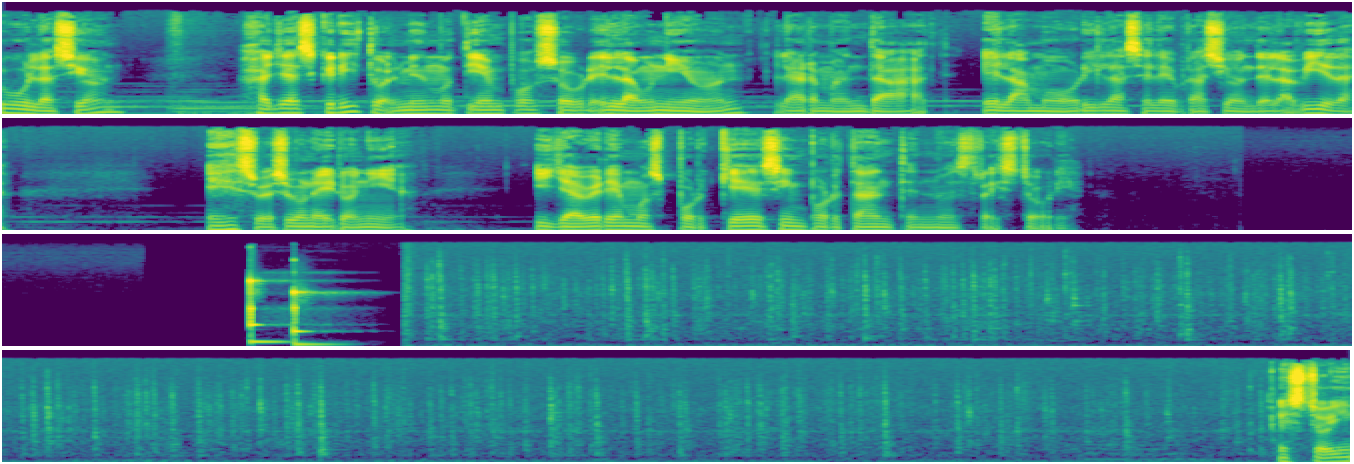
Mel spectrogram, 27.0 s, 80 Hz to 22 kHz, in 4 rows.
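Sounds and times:
speech: 0.0s - 6.9s, 7.8s - 12.2s, 26.7s - 26.9s
steady summer afternoon rain pattering on a surface: 15.5s - 26.9s.

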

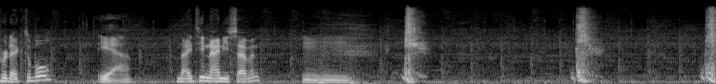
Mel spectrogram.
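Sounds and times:
speech: 0.0s - 4.2s
human sneezing: 3.0s - 4.5s, 5.7s - 6.2s, 7.0s - 7.1s.

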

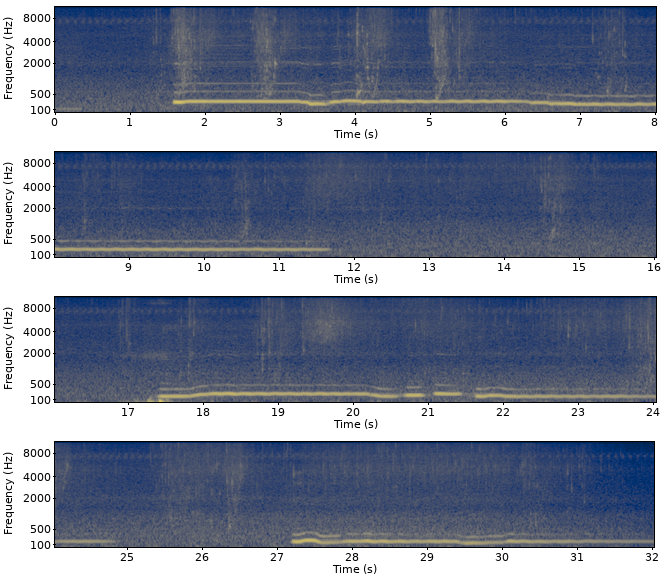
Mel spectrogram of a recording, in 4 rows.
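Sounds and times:
water lapping on a sandy beach shore in Uluwatu: 1.3s - 15.1s, 16.8s - 31.6s
person humming a long low note in meditation: 1.6s - 11.6s, 17.0s - 24.9s, 27.2s - 32.0s.

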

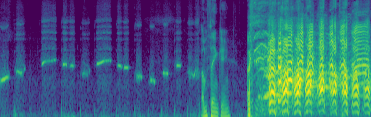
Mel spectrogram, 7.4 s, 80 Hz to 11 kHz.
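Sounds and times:
person whistling a bright bouncy TV show theme melody: 0.0s - 4.0s
speech: 4.0s - 7.4s
laughter: 5.0s - 7.4s.

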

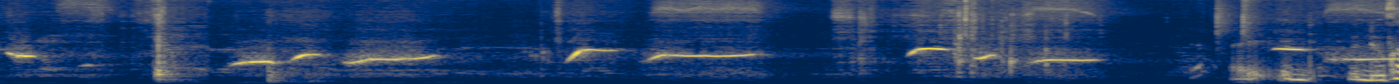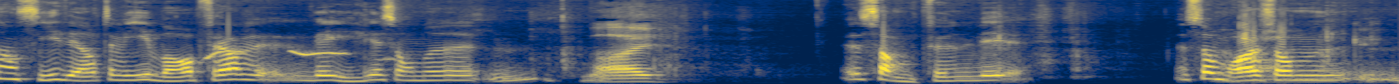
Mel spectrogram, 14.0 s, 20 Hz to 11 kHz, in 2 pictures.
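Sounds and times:
person whistling a simple melody: 0.0s - 0.5s, 1.1s - 3.9s, 4.5s - 5.6s, 6.2s - 7.1s, 8.4s - 8.8s
speech: 6.2s - 10.4s, 11.2s - 13.9s.

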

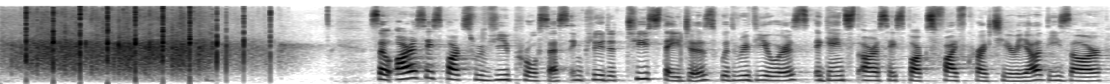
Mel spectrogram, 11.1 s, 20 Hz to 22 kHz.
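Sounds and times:
audience applause: 0.0s - 3.0s
speech: 3.8s - 11.1s.

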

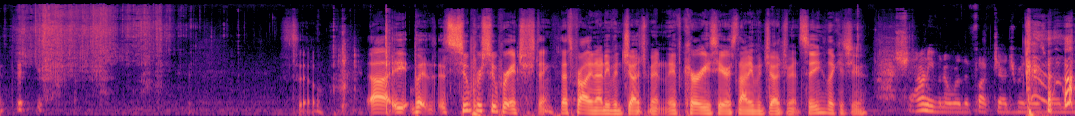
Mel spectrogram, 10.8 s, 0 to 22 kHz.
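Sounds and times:
plastic wrap torn and crinkled off a video game case: 0.0s - 2.3s
speech: 3.0s - 10.7s.

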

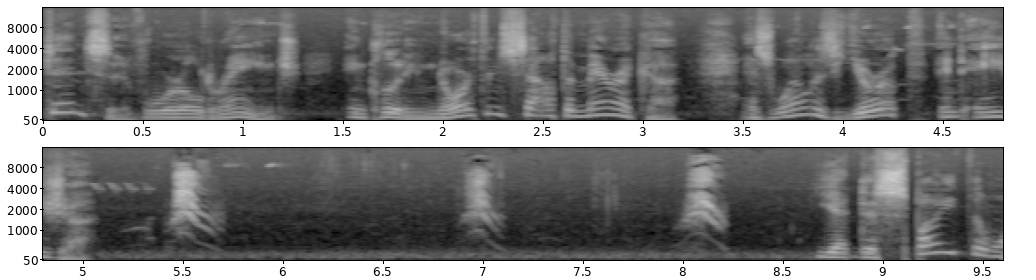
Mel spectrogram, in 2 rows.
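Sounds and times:
speech: 0.0s - 5.7s, 6.9s - 7.1s, 8.1s - 9.5s
short-eared owl calls: 3.3s - 8.7s.

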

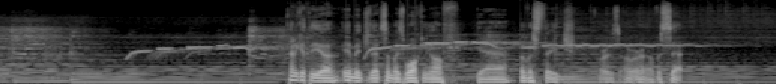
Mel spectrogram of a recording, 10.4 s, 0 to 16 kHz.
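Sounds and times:
clear melodic whistling: 0.0s - 10.3s
steady musical backing: 0.0s - 10.3s
speech: 3.8s - 9.2s.

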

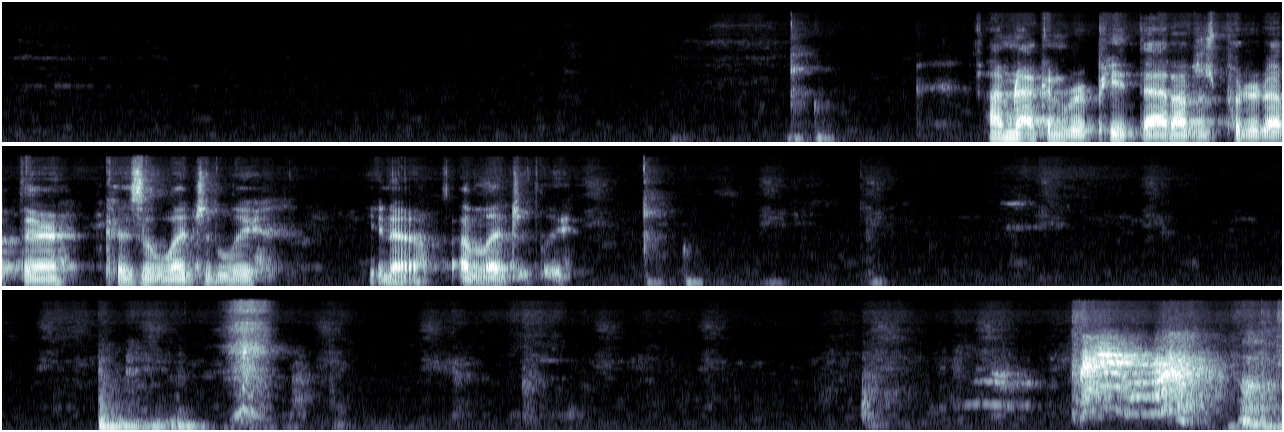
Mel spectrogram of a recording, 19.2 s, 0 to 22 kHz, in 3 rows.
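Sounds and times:
quiet shuffling: 0.0s - 18.2s
speech: 4.9s - 9.4s
cats meowing: 17.5s - 19.2s.

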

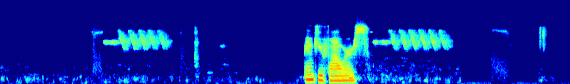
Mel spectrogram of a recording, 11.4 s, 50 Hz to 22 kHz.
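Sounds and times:
bird outdoors singing a rapid trill and chirps: 1.9s - 3.5s, 7.4s - 9.2s
speech: 6.1s - 7.4s.

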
